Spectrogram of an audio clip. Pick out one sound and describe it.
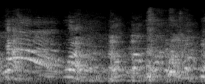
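A man laughs heartily.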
